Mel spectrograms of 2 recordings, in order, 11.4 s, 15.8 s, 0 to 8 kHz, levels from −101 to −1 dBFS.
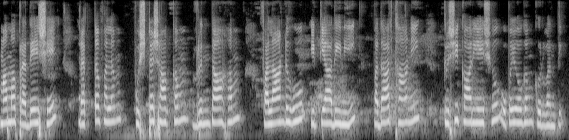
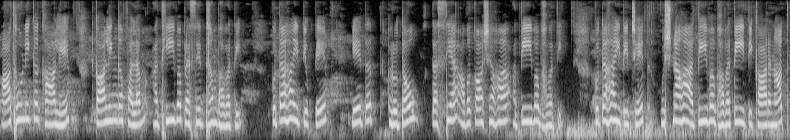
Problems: background sounds at intervals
